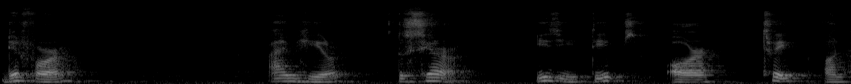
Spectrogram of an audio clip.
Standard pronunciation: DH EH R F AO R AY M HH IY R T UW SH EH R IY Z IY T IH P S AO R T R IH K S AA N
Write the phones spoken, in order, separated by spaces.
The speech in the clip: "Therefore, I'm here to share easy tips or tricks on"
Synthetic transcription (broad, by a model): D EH R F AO R AY M HH IY R T UW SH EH R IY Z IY T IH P S AO R T R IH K AA N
